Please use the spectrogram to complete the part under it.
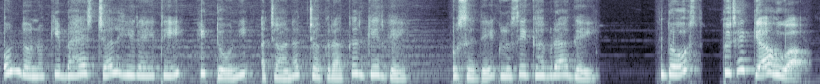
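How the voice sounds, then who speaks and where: A woman's voice: sits high, unhurried, dark tone. A woman narrating a scripted children's story as the storyteller. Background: music.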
